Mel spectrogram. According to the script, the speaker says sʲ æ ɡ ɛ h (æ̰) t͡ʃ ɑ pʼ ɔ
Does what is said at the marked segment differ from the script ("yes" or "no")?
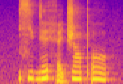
no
